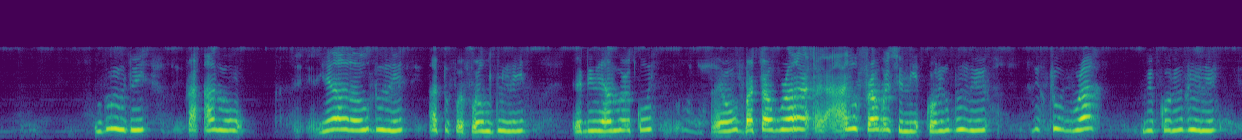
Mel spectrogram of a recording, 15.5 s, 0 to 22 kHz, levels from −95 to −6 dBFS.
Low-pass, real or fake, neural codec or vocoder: 5.4 kHz; fake; autoencoder, 22.05 kHz, a latent of 192 numbers a frame, VITS, trained on one speaker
